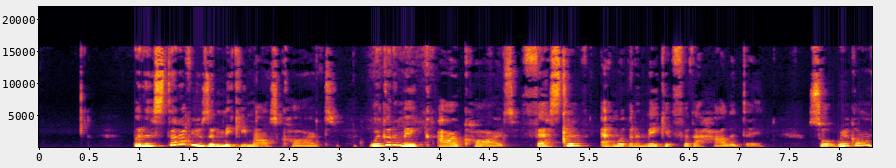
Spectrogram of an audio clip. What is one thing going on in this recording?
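A woman talks calmly and steadily up close.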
